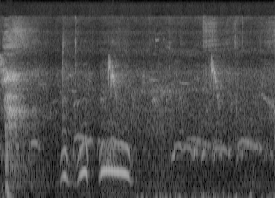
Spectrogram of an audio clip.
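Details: Male spotted dove kept as a ground-trapping decoy at Ban Khok Noi, Na Chaluai district, Ubon Ratchathani, Thailand. It gives low mellow coos: two short notes, then a longer drawn-out coo, then softer, quicker coos. Faint chirps sound higher up.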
